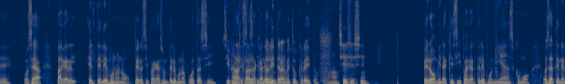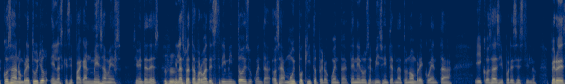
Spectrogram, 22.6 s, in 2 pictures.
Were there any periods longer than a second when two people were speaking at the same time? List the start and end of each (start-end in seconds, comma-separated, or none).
4.6-5.8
